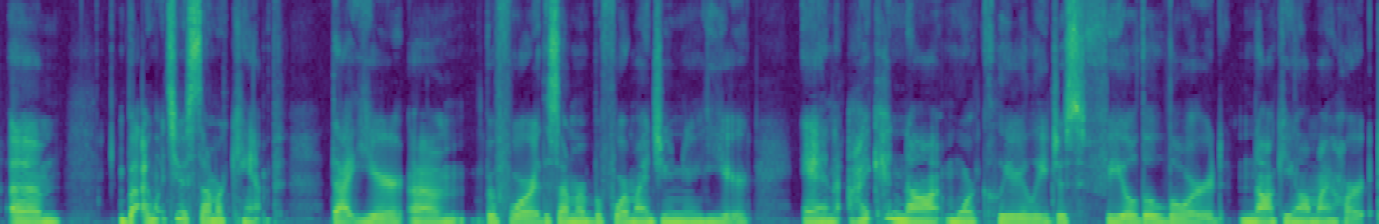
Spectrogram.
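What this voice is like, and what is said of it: Southern US accent, Kentucky/Alabama. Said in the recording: “my good old Kentucky, Alabama accent”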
